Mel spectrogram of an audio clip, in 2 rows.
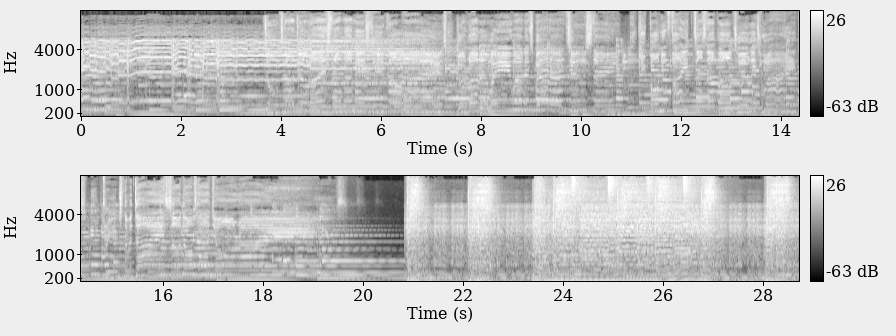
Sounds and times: Music: 0:00.0 - 0:28.7.

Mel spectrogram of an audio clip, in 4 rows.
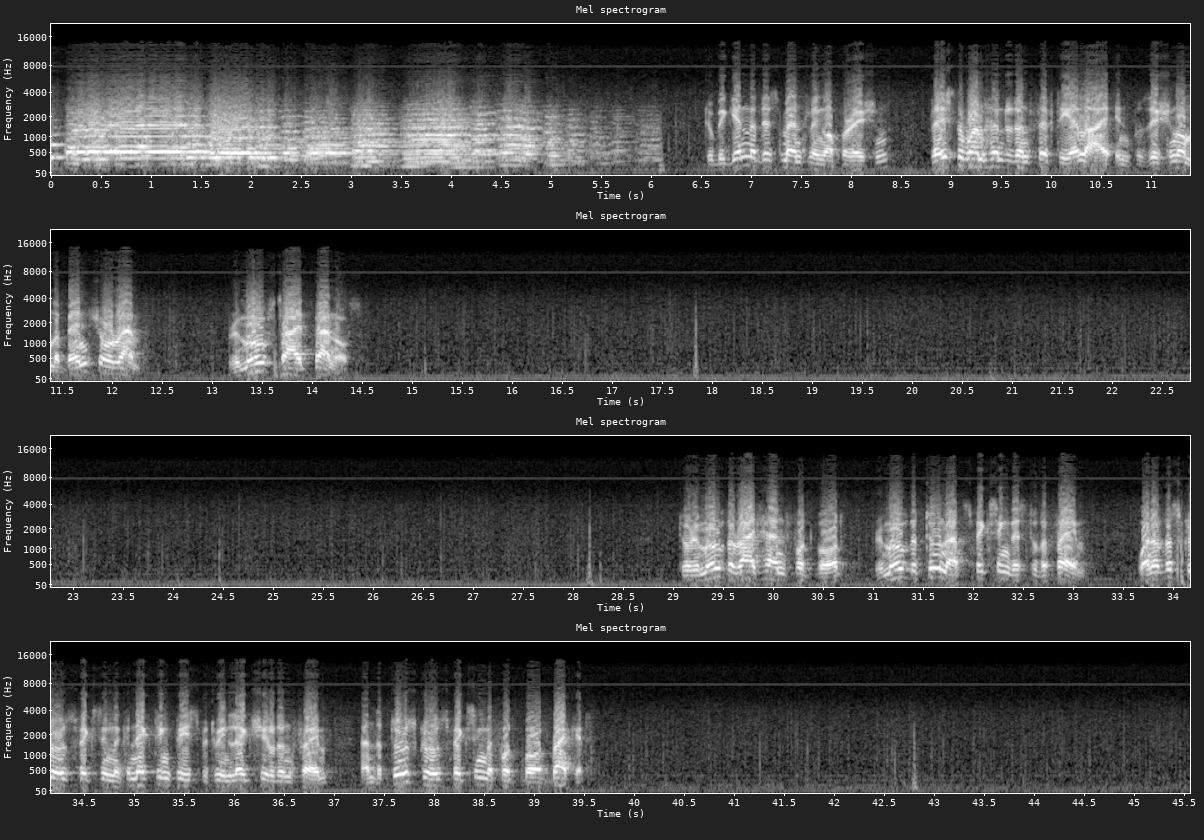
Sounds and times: Speech: 0:06.6 - 0:12.4, 0:13.2 - 0:14.6, 0:29.1 - 0:39.7.

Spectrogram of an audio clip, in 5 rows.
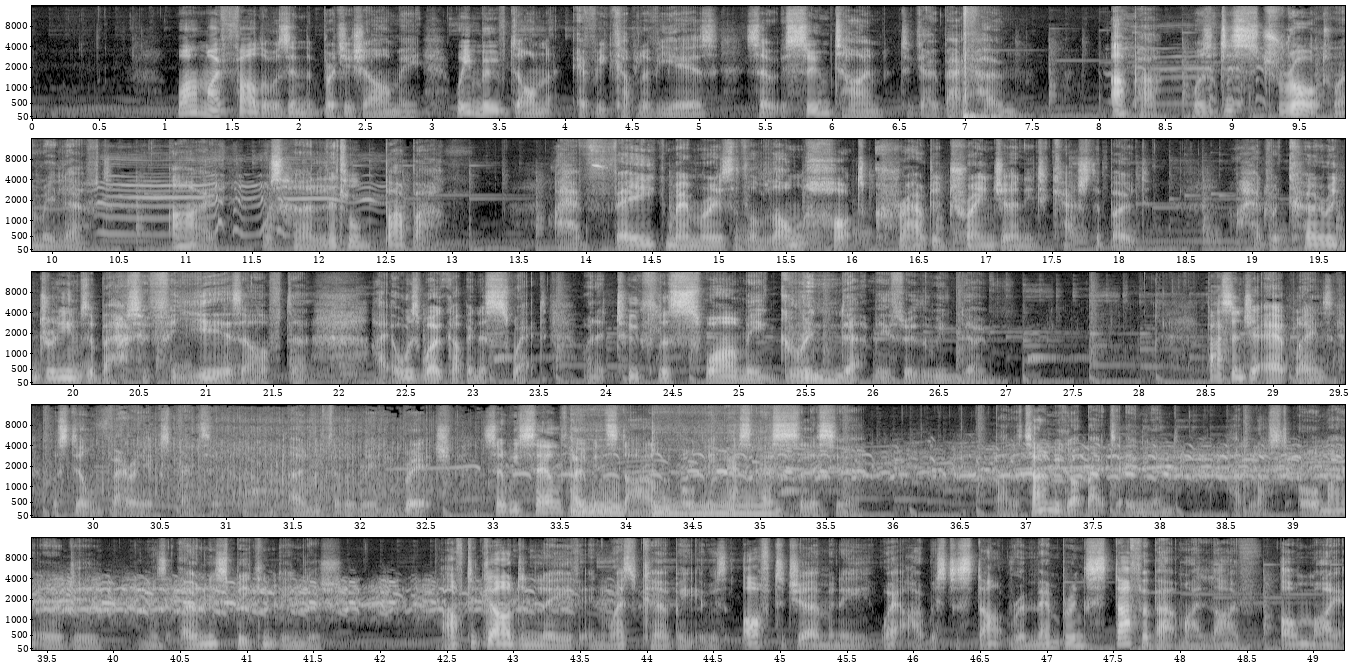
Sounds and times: Music: 0:00.0 - 0:49.2
Speech: 0:01.1 - 0:07.4, 0:08.1 - 0:13.0, 0:13.8 - 0:18.2, 0:18.9 - 0:27.0, 0:28.5 - 0:35.8, 0:36.8 - 0:41.7, 0:42.5 - 0:49.2.

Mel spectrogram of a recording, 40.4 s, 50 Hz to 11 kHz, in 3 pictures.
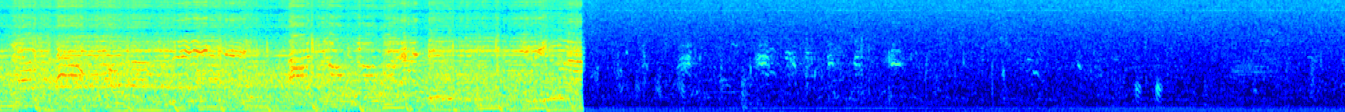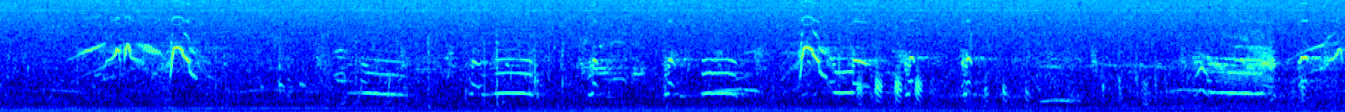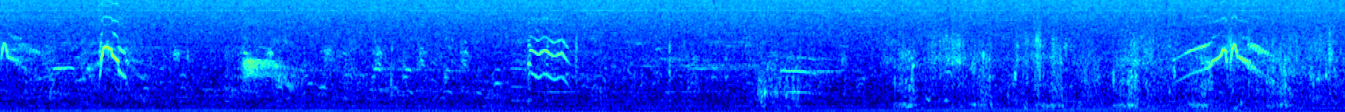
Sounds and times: Honk: 0:25.3 - 0:28.3, 0:29.3 - 0:29.8.

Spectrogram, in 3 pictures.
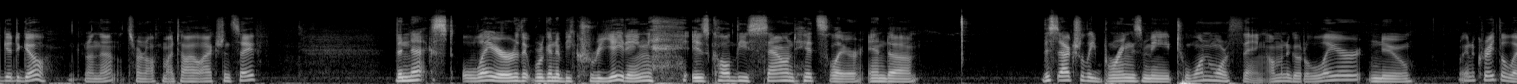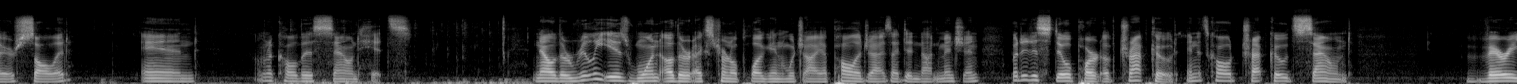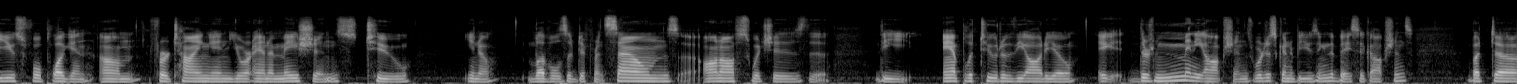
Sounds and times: Speech: 0:00.0 - 0:02.7, 0:04.0 - 0:09.2, 0:10.4 - 0:16.0, 0:16.6 - 0:19.3, 0:20.5 - 0:28.7, 0:29.8 - 0:45.5.

